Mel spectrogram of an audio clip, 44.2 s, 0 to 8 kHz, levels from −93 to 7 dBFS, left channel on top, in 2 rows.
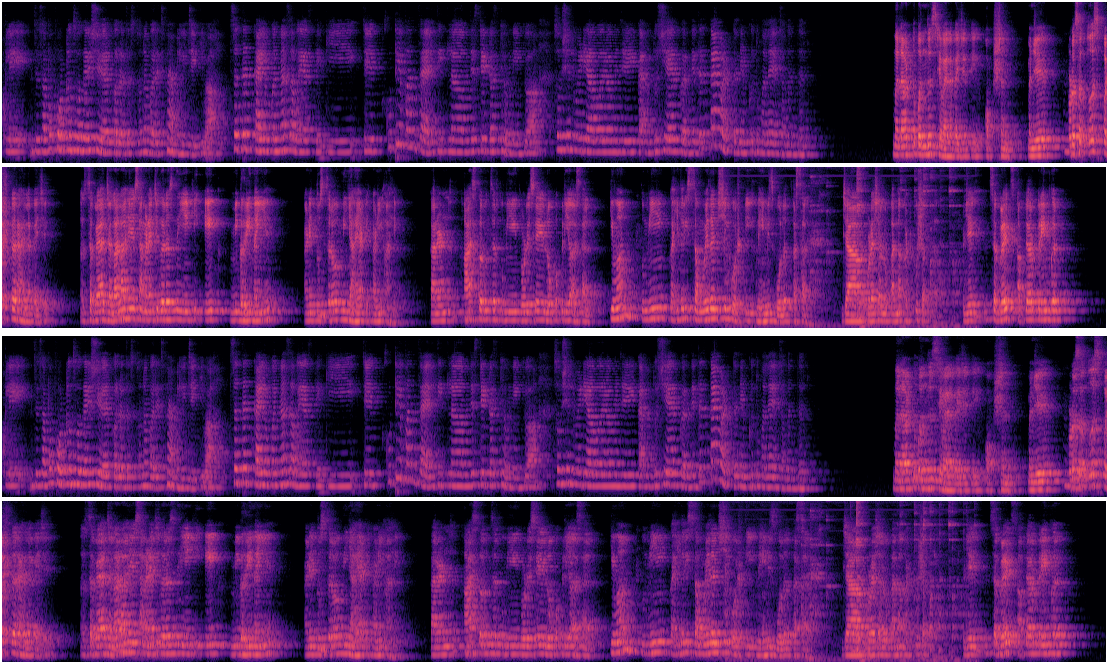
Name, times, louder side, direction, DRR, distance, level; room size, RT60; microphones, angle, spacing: voice 1, 0.1-16.1 21.2-21.4 24.3-24.7 28.4-28.7 31.3-31.5 34.5-34.8 39.0-39.4 41.5-41.9, equal, 15° right, -2 dB, 0.5 m, -39 dB
voice 2, 17.8-20.2 20.5-20.9 21.3-23.0 23.7-26.3 26.7-27.5 28.1-30.0 30.7-33.9 34.3-34.5 34.9-38.2 38.9-40.8 41.3-41.6 41.9-43.2, left 3 dB, 85° left, 3 dB, 0.5 m, -29 dB
sound 1, 36.4-41.6, right 2 dB, 80° right, 0.7 m, -44 dB
4.5 x 2.2 x 2.5 m, 1.0 s
head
